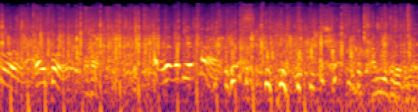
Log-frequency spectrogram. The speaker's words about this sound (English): Okay. Please give another warm round of applause. Thanks.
